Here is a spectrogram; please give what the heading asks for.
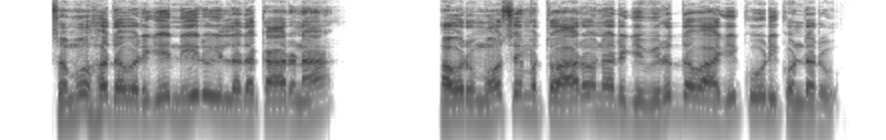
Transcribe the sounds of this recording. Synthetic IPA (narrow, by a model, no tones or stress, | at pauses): sɐmuːɦɐd̪ɐʋɐɾiɡe̞niːɾuilːɐd̪ɐkaːɾɐɳɐ | ɐʋɐɾumoːse̞mɐt̪ːuaːɾoːnɐɾiɡeʋiɾud̪ʱːɐʋaːɡikuːɽikoɳɖɐɾu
